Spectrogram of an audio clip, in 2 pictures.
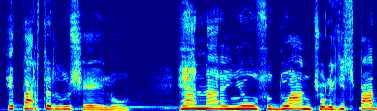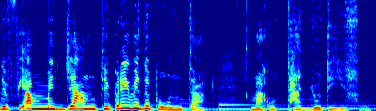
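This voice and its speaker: Slow Sicilian woman reading verse. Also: a little high. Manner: expressive, measured. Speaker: reader. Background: faint music.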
